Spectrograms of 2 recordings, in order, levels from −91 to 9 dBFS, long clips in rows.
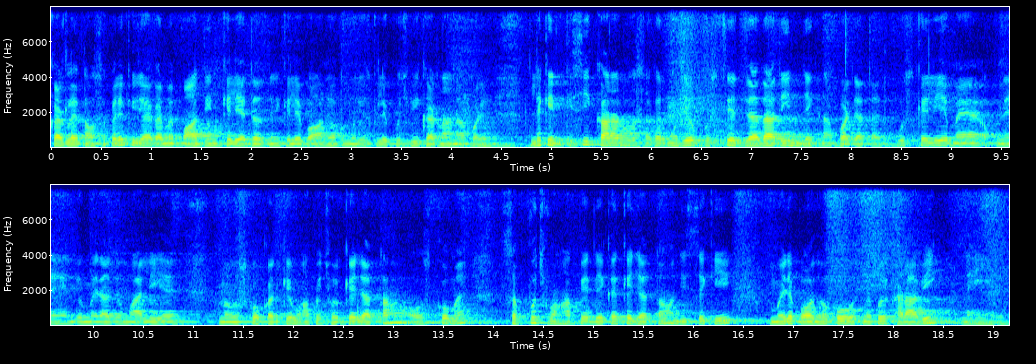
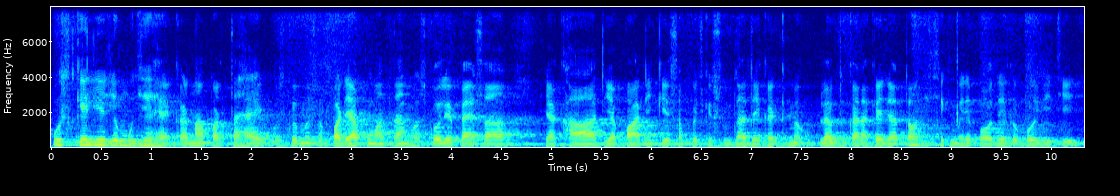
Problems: none marked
